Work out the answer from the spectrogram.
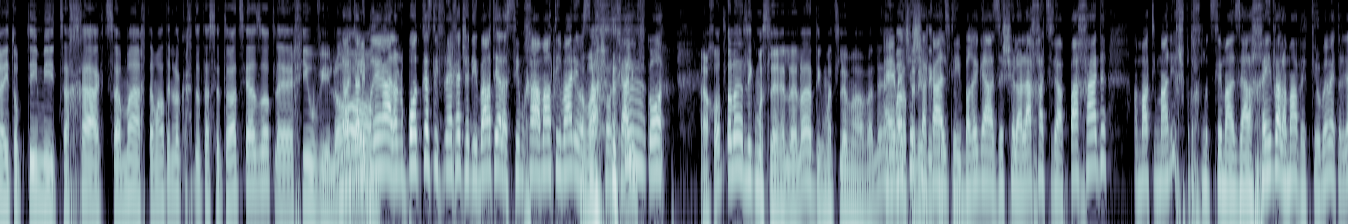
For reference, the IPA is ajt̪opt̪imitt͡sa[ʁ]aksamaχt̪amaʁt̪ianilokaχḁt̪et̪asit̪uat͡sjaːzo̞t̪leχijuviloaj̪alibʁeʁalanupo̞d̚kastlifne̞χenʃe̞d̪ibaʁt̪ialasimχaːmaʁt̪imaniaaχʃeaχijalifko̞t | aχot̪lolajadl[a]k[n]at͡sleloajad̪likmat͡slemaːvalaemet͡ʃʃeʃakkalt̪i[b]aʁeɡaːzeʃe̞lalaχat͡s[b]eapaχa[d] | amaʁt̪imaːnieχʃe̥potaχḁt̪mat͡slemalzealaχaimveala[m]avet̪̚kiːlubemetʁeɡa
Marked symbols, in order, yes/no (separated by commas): no, no, no, yes, no, yes, yes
